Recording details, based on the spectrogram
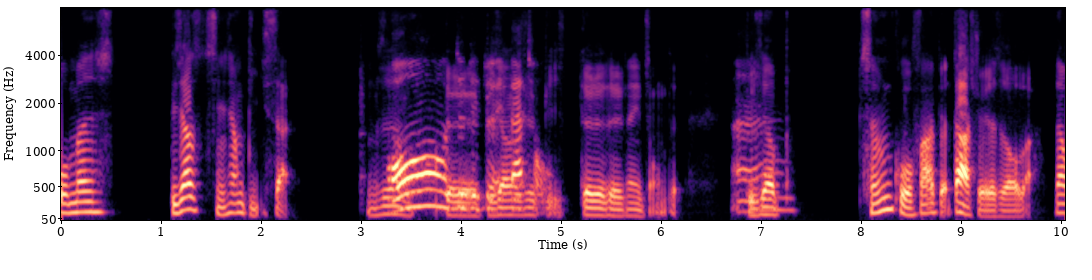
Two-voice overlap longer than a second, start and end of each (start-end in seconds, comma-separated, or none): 3.2-5.0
